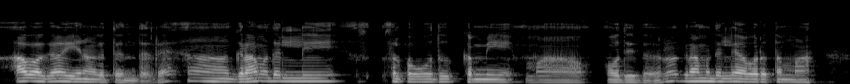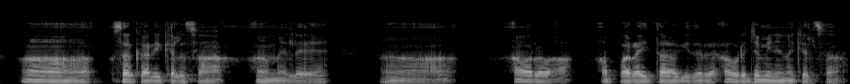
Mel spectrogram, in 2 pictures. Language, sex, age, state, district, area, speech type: Kannada, male, 30-45, Karnataka, Shimoga, rural, spontaneous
